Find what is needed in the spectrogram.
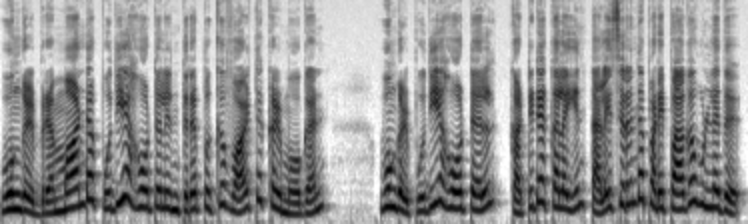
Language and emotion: Tamil, happy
